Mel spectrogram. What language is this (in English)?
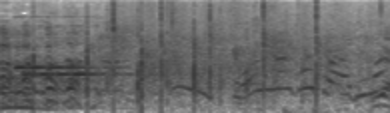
Japanese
